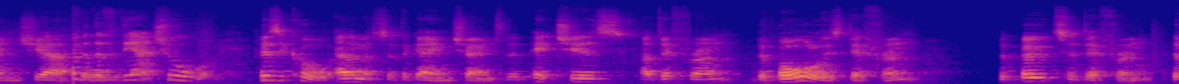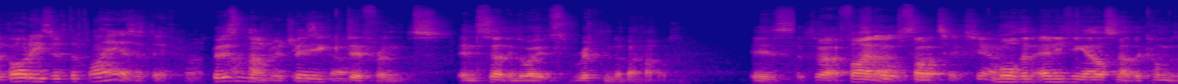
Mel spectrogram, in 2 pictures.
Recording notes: This being a pilot pod, the sound is (in the words of the demotic) ‘somewhat patchy.’.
